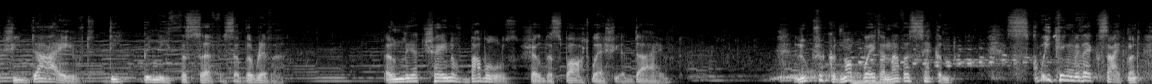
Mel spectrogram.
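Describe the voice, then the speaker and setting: A man with a fairly low voice reads a children's story aloud. His delivery is dramatic and measured, with very animated rises and falls in pitch. Music plays clearly behind him. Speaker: storybook narrator. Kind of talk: expressive children's story narration.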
